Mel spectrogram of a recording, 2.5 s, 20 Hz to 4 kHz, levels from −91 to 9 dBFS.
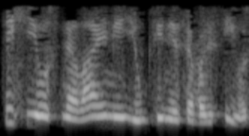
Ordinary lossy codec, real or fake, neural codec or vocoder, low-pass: MP3, 16 kbps; real; none; 3.6 kHz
